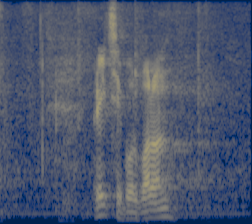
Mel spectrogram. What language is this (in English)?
Estonian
